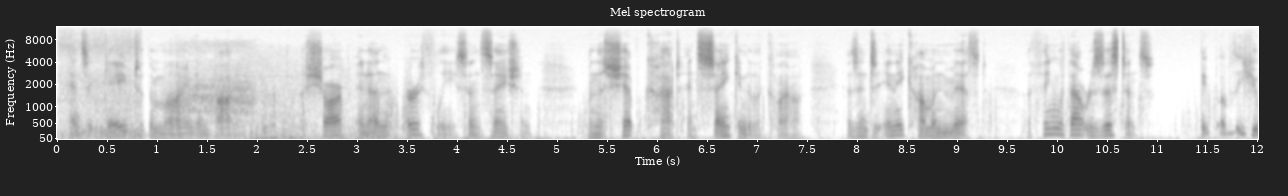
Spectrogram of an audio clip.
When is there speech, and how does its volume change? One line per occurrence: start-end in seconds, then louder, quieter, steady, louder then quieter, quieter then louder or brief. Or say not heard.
0.1-11.9 steady.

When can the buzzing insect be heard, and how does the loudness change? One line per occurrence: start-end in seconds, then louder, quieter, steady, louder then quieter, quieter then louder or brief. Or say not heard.
not heard.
